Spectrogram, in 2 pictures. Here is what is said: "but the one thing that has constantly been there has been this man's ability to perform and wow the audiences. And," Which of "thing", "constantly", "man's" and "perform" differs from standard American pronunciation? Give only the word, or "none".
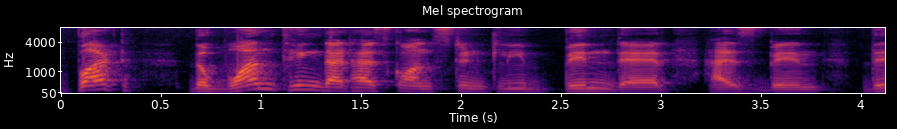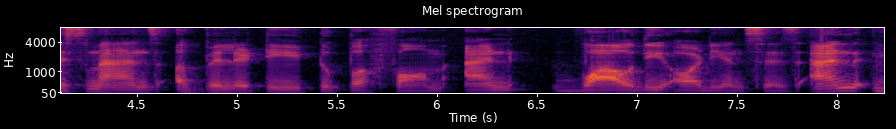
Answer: thing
